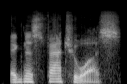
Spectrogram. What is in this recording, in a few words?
"ignis fatuus", American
